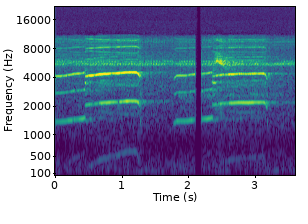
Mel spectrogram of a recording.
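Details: Eaglet, 103 days old, back on its nest at 10:57 in the morning on 14 April 2023 after fledging, limping: two long, level, whistled notes with bright overtones, each ending in a short drop, plus a softer low sliding tone beneath.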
